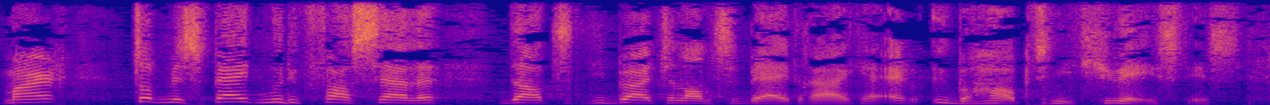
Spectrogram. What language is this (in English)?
Dutch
